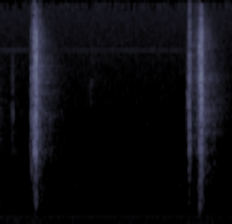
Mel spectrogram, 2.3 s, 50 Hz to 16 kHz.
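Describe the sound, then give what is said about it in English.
A camera shutter fires twice at a shutter speed of 15 while a hot-shoe flash is tested, the flash firing on the closing of the curtain: one crisp mechanical snap, then about a second and a half later a quicker double clack, with quiet room tone between and no voices. “It shoots the flash on the closing of the curtain.”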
